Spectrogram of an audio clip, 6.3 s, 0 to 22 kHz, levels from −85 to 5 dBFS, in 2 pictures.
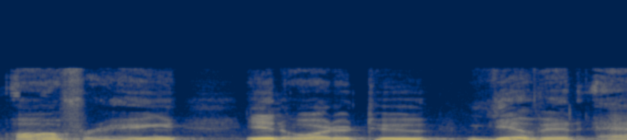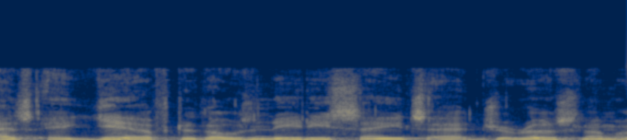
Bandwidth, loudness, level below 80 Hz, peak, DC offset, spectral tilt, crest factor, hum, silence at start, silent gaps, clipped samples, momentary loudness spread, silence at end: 12 kHz; -24 LUFS; -64 dBFS; -8 dBFS; under 0.1%; -6.5 dB/octave; 16 dB; none; 0.05 s; none; under 0.1%; 9 LU; 0 s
